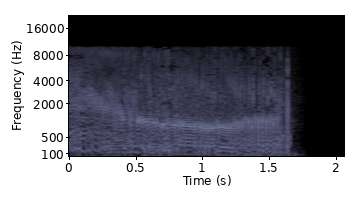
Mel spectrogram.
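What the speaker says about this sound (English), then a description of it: "Willy and Peter dropped their pants and pumped out loud, bubbly brown fart blasts" Loud, bubbly fart blast from two boys with their pants dropped, a long wet sputtering rumble lasting nearly two seconds with crackling bursts near the end before cutting off abruptly.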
